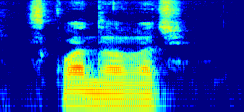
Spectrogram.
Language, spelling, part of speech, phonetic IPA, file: Polish, składować, verb, [skwaˈdɔvat͡ɕ], LL-Q809 (pol)-składować.wav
